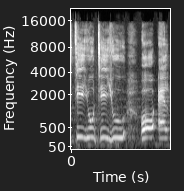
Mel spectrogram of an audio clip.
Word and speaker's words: Tutuola: Amos is spelled A-M-O-S. Tutuola is T-U-T-U-O-L-A.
